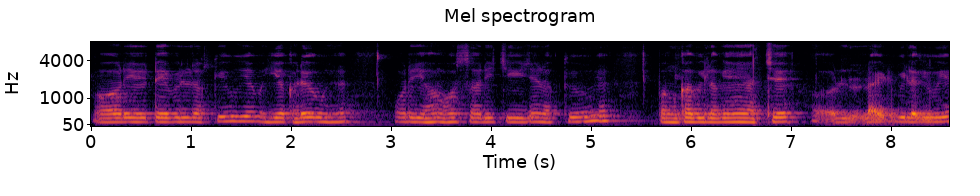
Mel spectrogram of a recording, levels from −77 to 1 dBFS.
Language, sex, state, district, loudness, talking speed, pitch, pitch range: Hindi, male, Chhattisgarh, Korba, -28 LUFS, 210 wpm, 150 Hz, 150-155 Hz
